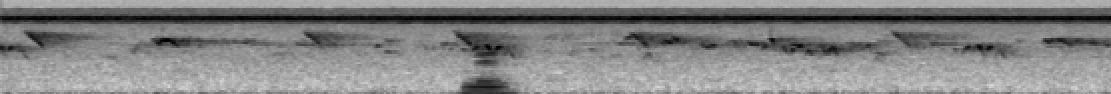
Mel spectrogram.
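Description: Faint outdoor quiet with a bird calling in short, high, falling chirps, repeated every half second or so. A brief vocal sound from a man comes near the middle.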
